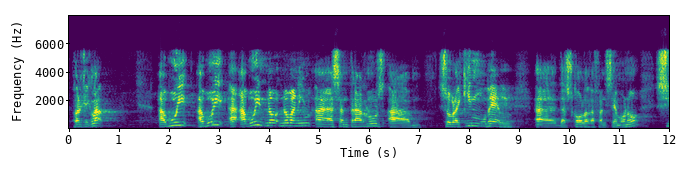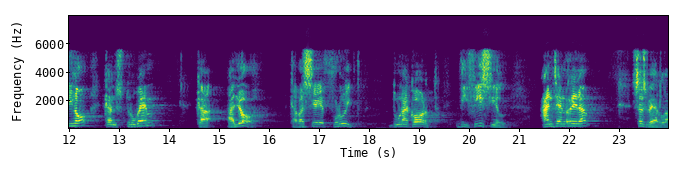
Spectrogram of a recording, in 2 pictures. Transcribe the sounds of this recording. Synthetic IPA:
pəɾkɛkla | əβujəβujəʔəβujnonoβəniməːsənt̪ɾarnuzəm | soβ̞ɾəkinːuðɛlˠ | d̪əskɔləðəfənsɛmono | sinokənst̪ɾuβɛm | kəːʎɔ | kəβasefɾujt̪ | d̪unəkɔɾt̪ | d̪ifisilˠ | anʲʒənreɾə | səzβɛɾlə

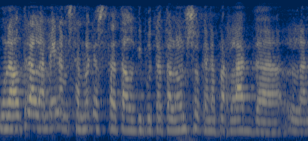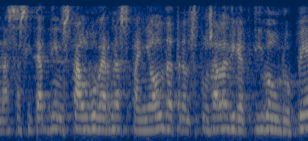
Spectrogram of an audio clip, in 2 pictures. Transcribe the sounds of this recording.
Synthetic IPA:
unalˠt̪ɾəːləmenəmsɛmbləkast̪at̪əlˠd̪iput̪at̪əlɔnsokənapəɾlat̪̚d̪ələnəsəsit̪at̪̚d̪inst̪aːlˠɣuβɛrnəspəɲɔlˠd̪ət̪ɾənspuzaləðiɾək̚t̪iβəːwɾupɛ

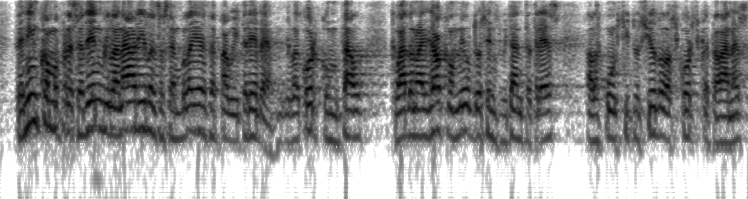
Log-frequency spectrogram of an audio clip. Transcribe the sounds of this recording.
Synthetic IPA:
t̪ənimkɔməpɾəsəðenmilənaɾiləzəsəmblɛəzðəpawit̪ɾeβəiləkoɾt̪̚kunt̪aw | kəβaðunaʒɔkəlˠmilˠd̪osenzβujt̪ant̪ət̪ɾɛz | ələkunst̪it̪usioðələskoɾt̪skət̪əlanəs

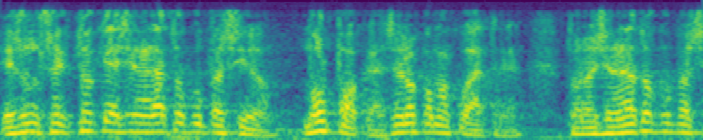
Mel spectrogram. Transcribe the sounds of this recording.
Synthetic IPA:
ezunsek̚t̪okeaʒeneɾat̪okupasiomolˠt̪̚pɔkazɛɾokɔmakwat̪ɾe | peɾɔaʒeneɾat̪okupas

